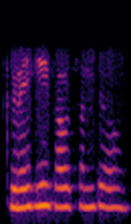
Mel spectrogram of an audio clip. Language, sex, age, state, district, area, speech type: Odia, female, 30-45, Odisha, Sundergarh, urban, conversation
